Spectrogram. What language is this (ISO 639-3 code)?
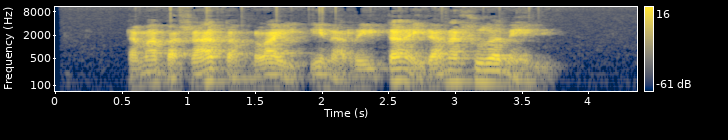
cat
